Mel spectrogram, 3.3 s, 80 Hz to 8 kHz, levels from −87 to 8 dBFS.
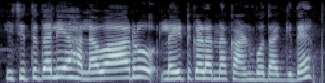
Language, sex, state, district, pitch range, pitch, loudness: Kannada, female, Karnataka, Bangalore, 240-285 Hz, 255 Hz, -13 LUFS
